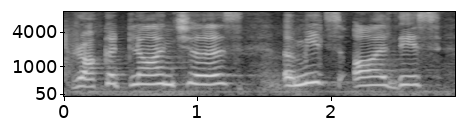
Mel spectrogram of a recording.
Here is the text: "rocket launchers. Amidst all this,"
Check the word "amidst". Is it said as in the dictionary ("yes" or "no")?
no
